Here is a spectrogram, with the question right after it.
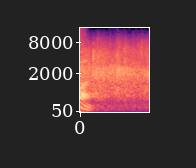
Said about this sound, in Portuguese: Um aplauso aí, pelo amor de Deus.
